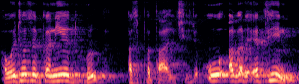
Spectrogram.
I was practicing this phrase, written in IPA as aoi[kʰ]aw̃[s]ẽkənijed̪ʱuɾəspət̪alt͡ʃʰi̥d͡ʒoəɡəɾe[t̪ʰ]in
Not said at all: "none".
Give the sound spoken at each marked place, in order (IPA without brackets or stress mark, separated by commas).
ʈʰ, s, t̪ʰ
